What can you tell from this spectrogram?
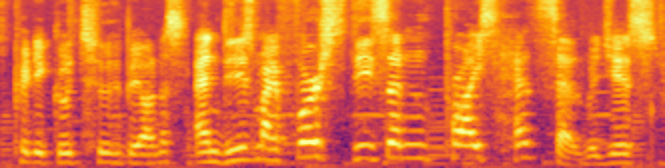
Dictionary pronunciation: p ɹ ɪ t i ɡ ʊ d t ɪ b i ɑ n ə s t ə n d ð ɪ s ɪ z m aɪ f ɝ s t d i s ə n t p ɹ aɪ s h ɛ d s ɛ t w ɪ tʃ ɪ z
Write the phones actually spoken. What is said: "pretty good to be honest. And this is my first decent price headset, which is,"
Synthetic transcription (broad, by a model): p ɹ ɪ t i ɡ ʊ d t ɪ b i ɑ n ə s t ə n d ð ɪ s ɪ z m aɪ f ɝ s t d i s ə n p ɹ aɪ s h ɛ d s ɛ t w ɪ tʃ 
